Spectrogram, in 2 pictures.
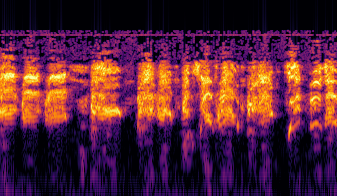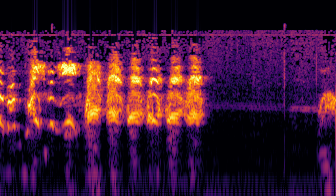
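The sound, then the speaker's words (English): A voice imitates a talking parrot, letting out a rapid run of squawky, honking syllables for several seconds before falling silent. “And in the back, you see this parrot, see? And the parrot is talking to himself,”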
